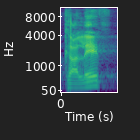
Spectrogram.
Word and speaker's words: Caleb: Para diferenciar el nombre del perro se pronuncia diferente, pero se escribe igual. Caleb es para el hombre, para un hombre propio.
